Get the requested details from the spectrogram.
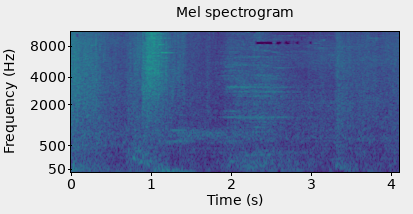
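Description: A sword swishes and clangs in a fight.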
